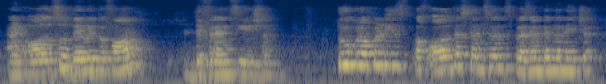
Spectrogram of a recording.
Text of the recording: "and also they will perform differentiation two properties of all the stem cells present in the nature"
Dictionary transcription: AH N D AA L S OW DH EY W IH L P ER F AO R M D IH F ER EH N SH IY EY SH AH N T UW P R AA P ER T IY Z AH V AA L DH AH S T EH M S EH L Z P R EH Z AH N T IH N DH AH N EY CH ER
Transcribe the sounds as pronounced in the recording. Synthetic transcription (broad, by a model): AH N D AA L S OW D EY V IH L P ER F AO R M D IH F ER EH N S IY EY SH AH N T UW P R AA P ER T IY Z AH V AA L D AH S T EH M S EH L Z P R EH Z AH N T IH N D AH N EY CH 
